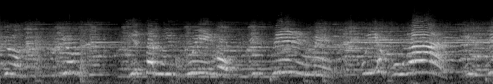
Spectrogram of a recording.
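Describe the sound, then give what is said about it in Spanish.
Several children shout and squeal joyfully as they play on a bright Sunday morning, their high-pitched voices overlapping in a steady, lively chorus with sharp rising cries near the end. “Sus gritos alegres vibraron como el cristal bajo el azul luminoso de la mañana del domingo.”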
